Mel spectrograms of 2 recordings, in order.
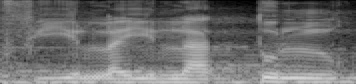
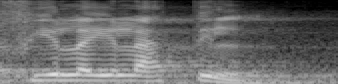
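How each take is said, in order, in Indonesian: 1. Kata lailat berakhir dengan vokal u. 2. Kata lailat berakhir dengan vokal i. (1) "semua kita baca dengan harokat dhammah ... pasti salah itu" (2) "yang benar fi lailatil"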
